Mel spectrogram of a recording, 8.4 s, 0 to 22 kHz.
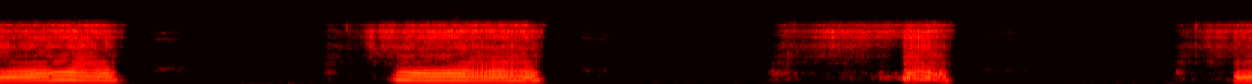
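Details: Recording of a woman snoring during sleep: loud rattling snores on the in-breath with quieter breathing between, about 20 breaths per minute; snoring.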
